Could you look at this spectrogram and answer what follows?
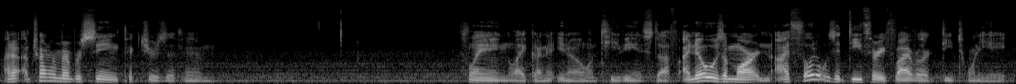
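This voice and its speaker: A man's voice: fairly low pitch, sing-song, normal speed, slight background noise. A middle-aged man chatting casually with his live chat while he plays, rambling from topic to topic. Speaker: streamer.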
